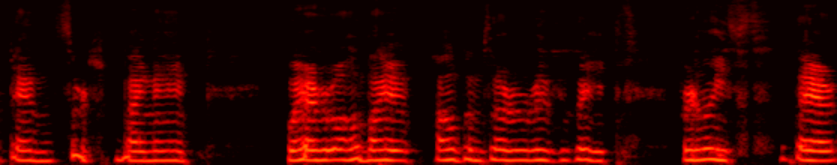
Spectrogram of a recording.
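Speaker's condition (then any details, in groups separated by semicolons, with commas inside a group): Cerebral palsy; mild left side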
